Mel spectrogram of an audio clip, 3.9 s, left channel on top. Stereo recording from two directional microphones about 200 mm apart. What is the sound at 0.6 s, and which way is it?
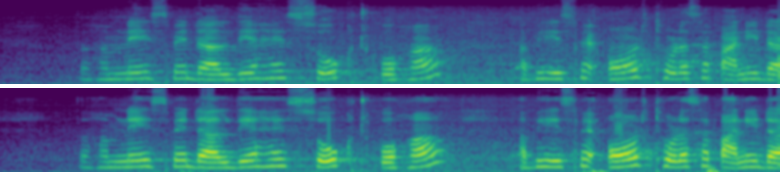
A woman's voice, 25° right (ahead or behind).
